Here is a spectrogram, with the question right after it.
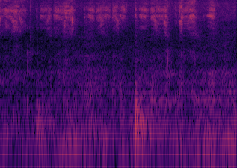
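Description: Pen or marker writing out the d/dx differentiation symbol during a maths lesson, a soft scratchy stroking that comes in short bursts with a firmer tap near the middle, close and quiet.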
